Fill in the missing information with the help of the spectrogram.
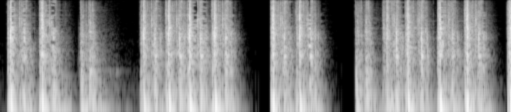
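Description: Typewriter typing sound effect: several runs of rapid key clacks separated by short pauses, timed to on-screen text being typed out line by line.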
